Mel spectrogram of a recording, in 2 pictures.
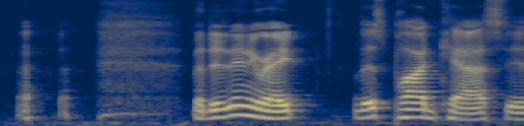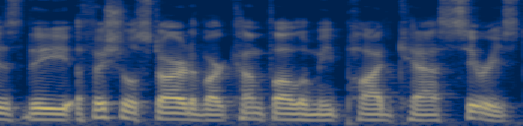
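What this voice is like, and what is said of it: Deeper than usual, sick voice. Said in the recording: “my voice is a little bit deeper than what you may be used to ... I got hit with a little bit of a cold”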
